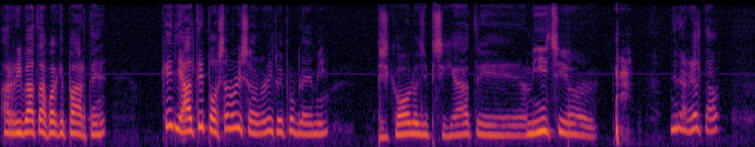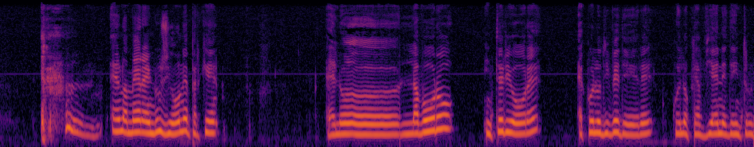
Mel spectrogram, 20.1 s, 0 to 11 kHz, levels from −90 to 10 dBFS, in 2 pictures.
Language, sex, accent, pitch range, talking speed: Italian, male, native, 205-255 Hz, 100 wpm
